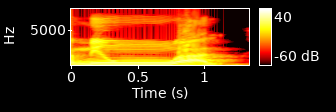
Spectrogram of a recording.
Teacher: منوال کې نون په واو کې مدغمیږي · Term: ادغام ناقص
